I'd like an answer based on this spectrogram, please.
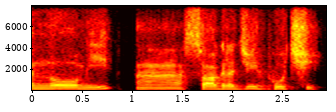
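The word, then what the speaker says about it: נָעֳמִי: Se a primeira sílaba tiver um kamatis, esse vai ser catana. Então eu leio essa palavra, esse nome próprio, como no omi.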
